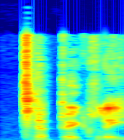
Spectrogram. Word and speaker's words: typically: Typically, you can see it on your screen. So, it's pronounced typically. That Y, the Y, is pronounced like an I.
